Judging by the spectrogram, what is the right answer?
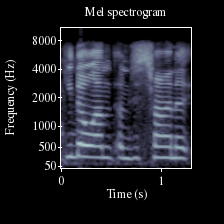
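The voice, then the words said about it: Imitates another person's voice. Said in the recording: “do a John Ziegler impression”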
